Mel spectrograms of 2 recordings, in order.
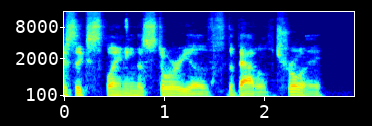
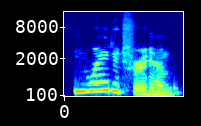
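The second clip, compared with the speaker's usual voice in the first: very high, slow tearful-sounding imitation; imitated moved wife. Wife to husband during the dog scene, imitated as overcome. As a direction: squeak it out slowly, as if overcome. Wife's moved remark, acted out.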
